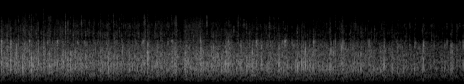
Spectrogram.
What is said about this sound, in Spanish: Amén. Amén. Dale un aplauso a Él.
